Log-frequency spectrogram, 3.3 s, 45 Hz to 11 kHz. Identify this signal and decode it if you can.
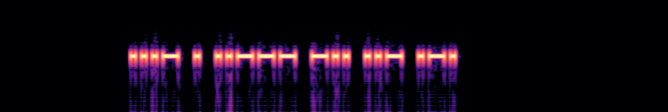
Morse code, heard as a keyed tone, about 46 wpm, 700 Hz. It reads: VE2DUR
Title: DXCC-100 Call Signs - 6 Characters - 45wpm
